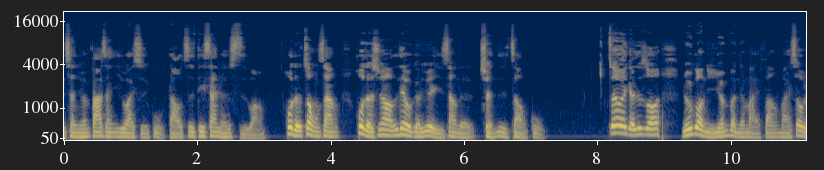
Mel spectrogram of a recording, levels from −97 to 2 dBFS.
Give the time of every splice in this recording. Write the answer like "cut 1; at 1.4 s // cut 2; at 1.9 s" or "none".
none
